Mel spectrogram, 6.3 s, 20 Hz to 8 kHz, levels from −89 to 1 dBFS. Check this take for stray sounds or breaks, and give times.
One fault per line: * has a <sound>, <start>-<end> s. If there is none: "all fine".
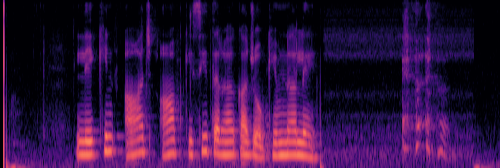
* has a cough, 5.0-5.8 s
